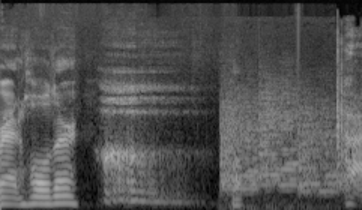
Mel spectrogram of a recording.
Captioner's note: Trixie gasps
